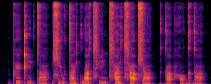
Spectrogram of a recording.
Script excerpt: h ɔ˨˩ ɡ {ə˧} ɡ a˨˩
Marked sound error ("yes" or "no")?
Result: no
